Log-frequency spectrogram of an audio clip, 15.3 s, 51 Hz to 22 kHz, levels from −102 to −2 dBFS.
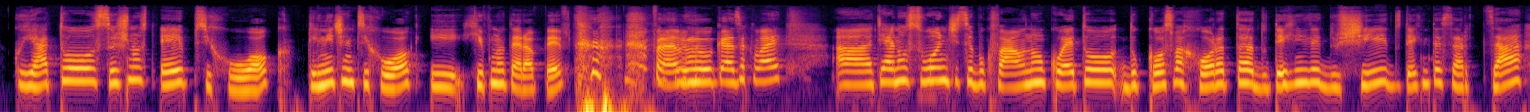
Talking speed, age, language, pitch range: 100 wpm, 20-39, Bulgarian, 195-235 Hz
